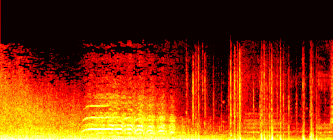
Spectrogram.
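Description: Horse sound effect: a neigh about a second in, over a rumbling noise, then a run of hoofbeats clopping.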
